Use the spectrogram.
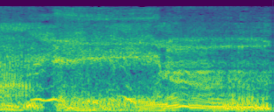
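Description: A gray wolf growls deep and loud, a rough, rumbling snarl that carries on for about three seconds, with no talking over it.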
